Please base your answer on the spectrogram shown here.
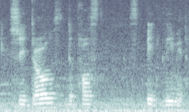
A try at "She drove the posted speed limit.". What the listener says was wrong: Okay, let's work a little bit on getting the ed sound. She drove the posted speed limit.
